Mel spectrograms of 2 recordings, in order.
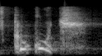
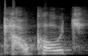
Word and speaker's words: Kukoc: It's Kukoc. Kukoc is really easy, but like Kaukoc, Kukoc, is like they were butchering it so hard, but it was the funniest thing.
